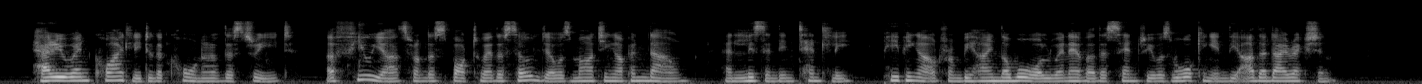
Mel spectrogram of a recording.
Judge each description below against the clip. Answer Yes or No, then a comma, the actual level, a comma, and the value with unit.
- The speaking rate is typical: Yes, average, 175 wpm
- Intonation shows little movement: Yes, narrow, 2.1 semitones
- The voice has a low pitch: No, medium, 155 Hz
